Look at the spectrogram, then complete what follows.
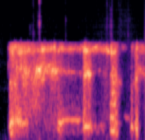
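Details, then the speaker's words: Person on a phone call demonstrates the persistent "continuous" cough they have, describing it as mild: a short run of about four dry, hacking coughs over a muffled phone line; dry cough. "this is the thing that when they said it's a continuous cough, and I was thinking, what does that really mean?"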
